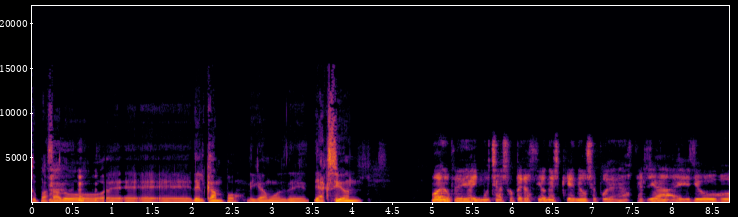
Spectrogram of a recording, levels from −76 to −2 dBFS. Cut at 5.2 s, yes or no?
yes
